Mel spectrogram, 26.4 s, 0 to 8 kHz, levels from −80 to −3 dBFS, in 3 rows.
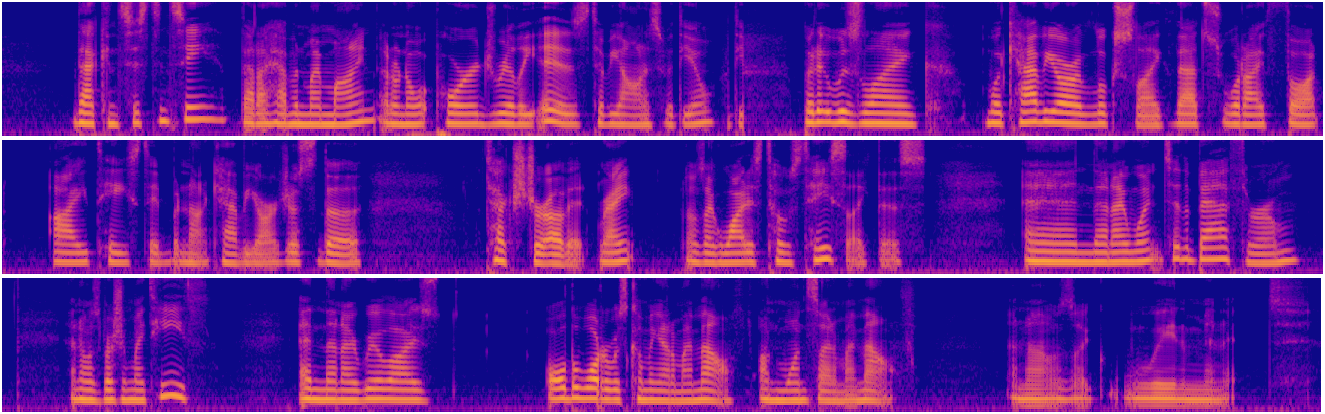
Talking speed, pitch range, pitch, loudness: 205 wpm, 170-195 Hz, 180 Hz, -28 LUFS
